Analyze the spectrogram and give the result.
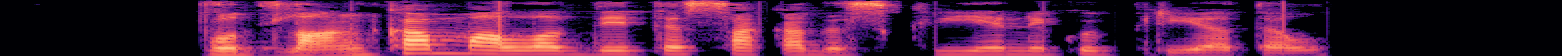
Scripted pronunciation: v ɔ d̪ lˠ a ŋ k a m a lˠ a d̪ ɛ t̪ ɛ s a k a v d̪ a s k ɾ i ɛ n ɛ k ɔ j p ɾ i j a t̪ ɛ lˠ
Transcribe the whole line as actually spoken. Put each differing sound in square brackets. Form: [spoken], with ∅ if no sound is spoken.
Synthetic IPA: v ɔ d̪ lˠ a ŋ k a m a lˠ a d̪ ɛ t̪ ɛ s a k a [∅] d̪ a s k ɾ i ɛ n ɛ k ɔ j p ɾ i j a t̪ ɛ lˠ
